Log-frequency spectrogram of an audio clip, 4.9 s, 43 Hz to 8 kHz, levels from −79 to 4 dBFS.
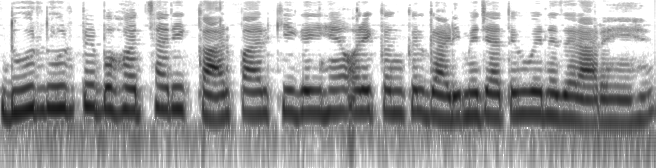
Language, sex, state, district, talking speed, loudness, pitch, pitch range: Hindi, female, Delhi, New Delhi, 255 wpm, -12 LUFS, 235 Hz, 215-250 Hz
